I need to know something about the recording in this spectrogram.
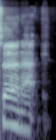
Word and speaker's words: Crnac: useful for us certain it's pronounced cernak thank you very much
